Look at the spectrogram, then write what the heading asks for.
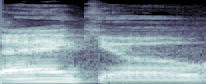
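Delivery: put-on "thank you" in Boston accent. Imitating how people in Boston say thank you, imitated Boston accent. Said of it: "whenever anybody in Boston, like a lot of times whenever they say thank you, they go".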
